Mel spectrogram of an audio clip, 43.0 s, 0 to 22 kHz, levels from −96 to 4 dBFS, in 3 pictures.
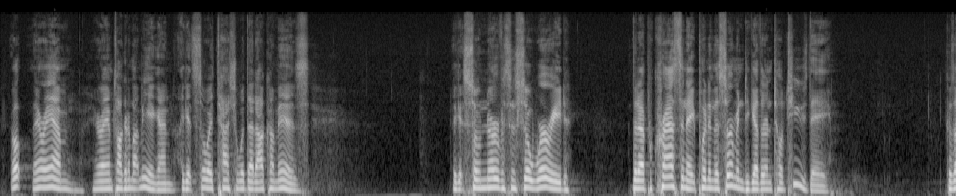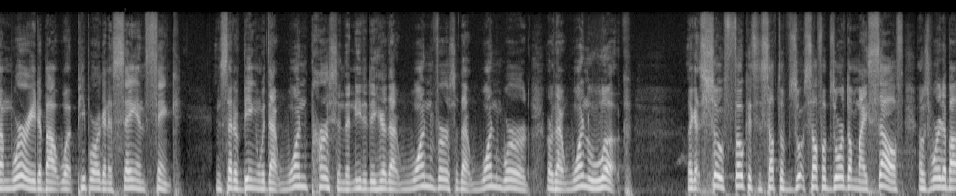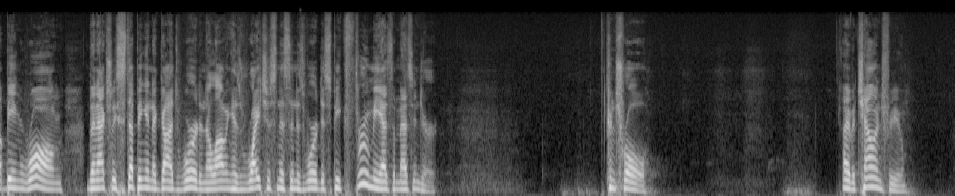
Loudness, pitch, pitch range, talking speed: -17 LUFS, 165 Hz, 145-180 Hz, 160 wpm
